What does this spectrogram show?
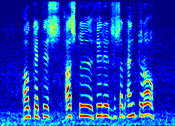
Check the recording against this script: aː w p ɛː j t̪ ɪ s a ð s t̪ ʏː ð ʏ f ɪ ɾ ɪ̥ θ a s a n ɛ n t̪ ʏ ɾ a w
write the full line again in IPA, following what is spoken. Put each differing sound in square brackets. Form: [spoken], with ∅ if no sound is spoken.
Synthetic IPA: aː w [c] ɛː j t̪ ɪ s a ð s t̪ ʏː ð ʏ f ɪ ɾ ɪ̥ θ [ɛ] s a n ɛ n t̪ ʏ ɾ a w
